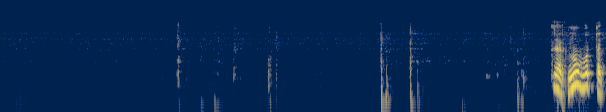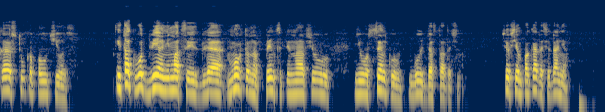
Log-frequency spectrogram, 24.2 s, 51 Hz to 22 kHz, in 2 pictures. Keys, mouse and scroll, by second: 5.7 click, 7.9 a, 8.5 i, 10.7 shift+middle click, 11.5-12.6 middle drag.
